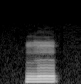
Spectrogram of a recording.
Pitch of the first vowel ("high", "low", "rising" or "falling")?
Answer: high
